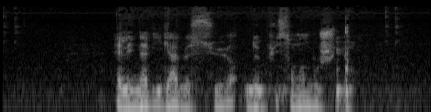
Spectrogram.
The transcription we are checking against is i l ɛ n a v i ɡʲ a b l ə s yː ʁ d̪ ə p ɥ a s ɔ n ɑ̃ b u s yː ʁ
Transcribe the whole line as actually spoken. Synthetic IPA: ɛ l ɛ n a v i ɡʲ a b l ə s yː ʁ d̪ ə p ɥ i s ɔ̃ n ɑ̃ b u ʃ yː ʁ

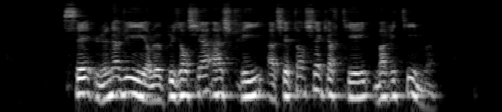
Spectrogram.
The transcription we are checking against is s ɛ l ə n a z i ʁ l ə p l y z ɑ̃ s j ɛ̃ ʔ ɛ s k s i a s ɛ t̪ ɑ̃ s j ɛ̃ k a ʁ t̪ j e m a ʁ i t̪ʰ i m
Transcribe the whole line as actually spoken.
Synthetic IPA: s ɛ l ə n a v i ʁ l ə p l y z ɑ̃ s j ɛ̃ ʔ ɛ̃ s k χ i a s ɛ t̪ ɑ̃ s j ɛ̃ k a ʁ t̪ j e m a ʁ i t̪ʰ i m

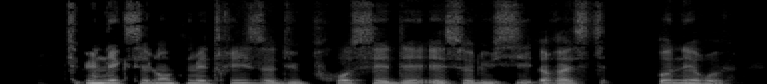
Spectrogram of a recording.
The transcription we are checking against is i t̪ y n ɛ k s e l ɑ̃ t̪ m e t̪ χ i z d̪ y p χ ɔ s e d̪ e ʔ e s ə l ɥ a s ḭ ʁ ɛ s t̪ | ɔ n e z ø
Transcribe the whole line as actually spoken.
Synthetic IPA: i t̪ y n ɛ k s e l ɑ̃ t̪ m e t̪ χ i z d̪ y p χ ɔ s e d̪ e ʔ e s ə l ɥ i s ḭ ʁ ɛ s t̪ | ɔ n e ʁ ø

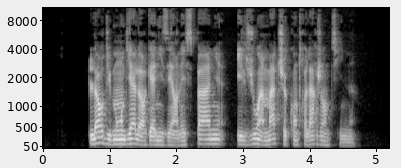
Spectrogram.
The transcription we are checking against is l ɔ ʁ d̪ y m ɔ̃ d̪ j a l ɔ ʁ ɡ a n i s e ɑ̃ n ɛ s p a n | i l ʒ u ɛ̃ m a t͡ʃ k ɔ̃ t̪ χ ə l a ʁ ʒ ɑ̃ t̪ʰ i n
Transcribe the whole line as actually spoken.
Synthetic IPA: l ɔ ʁ d̪ y m ɔ̃ d̪ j a l ɔ ʁ ɡ a n i z e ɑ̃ n ɛ s p a ɲ | i l ʒ u ɛ̃ m a t͡ʃ k ɔ̃ t̪ χ ə l a ʁ ʒ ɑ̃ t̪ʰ i n

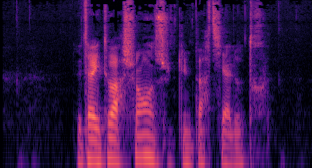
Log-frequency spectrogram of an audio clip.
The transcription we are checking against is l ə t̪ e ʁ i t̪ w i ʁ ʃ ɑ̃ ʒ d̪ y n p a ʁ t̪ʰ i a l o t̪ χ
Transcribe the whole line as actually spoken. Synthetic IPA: l ə t̪ e ʁ i t̪ w a ʁ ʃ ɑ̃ ʒ d̪ y n p a ʁ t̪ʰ i a l o t̪ χ

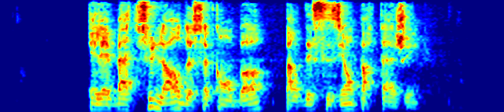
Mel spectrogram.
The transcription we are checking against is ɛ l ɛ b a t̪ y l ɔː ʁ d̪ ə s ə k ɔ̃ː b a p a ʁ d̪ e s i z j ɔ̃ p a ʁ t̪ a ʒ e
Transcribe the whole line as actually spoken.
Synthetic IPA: ɛ l ɛ b a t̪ y l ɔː ʁ d̪ ə s ə k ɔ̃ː b a p a ʁ d̪ e s i z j ɔ̃ p a ʁ t̪ a ʒ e

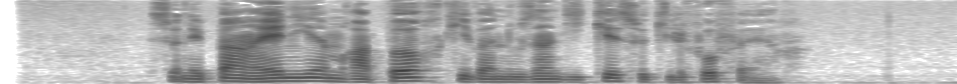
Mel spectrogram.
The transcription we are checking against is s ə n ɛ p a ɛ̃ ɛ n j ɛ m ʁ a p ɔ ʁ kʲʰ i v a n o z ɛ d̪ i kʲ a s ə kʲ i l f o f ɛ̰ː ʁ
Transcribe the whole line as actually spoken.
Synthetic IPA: s ə n ɛ p a ɛ̃ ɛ n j ɛ m ʁ a p ɔ ʁ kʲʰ i v a n u z ɛ̃ d̪ i kʲ e s ə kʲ i l f o f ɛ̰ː ʁ

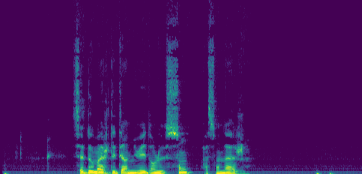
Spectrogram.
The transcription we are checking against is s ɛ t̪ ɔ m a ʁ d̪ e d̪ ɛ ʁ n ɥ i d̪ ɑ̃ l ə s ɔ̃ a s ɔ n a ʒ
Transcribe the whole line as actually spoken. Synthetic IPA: s ɛ d̪ ɔ m a ʒ d̪ e t̪ ɛ ʁ n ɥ e d̪ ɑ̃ l ə s ɔ̃ a s ɔ̃ n a ʒ

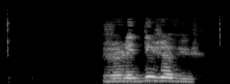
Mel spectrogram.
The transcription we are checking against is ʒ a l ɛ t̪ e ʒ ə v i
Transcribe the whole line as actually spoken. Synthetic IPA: ʒ ə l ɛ d̪ e ʒ a v y

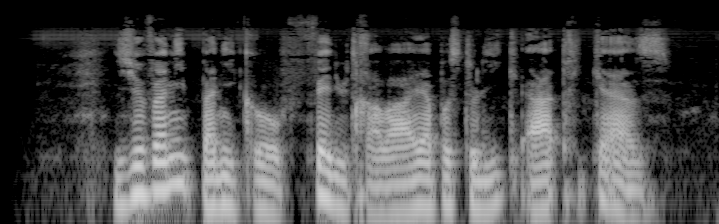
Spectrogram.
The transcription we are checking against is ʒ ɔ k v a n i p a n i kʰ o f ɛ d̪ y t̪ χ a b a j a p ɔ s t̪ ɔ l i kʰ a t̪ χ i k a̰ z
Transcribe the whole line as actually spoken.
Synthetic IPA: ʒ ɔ v a n i p a n i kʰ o f ɛ d̪ y t̪ χ a v a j a p ɔ s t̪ ɔ l i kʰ a t̪ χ i k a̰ z

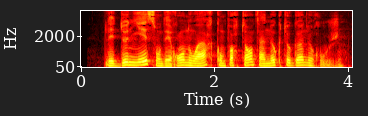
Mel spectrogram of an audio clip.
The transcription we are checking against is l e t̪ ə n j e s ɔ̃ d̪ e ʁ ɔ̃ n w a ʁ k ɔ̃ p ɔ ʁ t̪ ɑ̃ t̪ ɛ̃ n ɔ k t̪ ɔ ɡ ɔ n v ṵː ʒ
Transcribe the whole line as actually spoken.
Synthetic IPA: l e d̪ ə n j e s ɔ̃ d̪ e ʁ ɔ̃ n w a ʁ k ɔ̃ p ɔ ʁ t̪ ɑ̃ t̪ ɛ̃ n ɔ k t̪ ɔ ɡ ɔ n ʁ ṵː ʒ

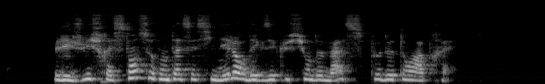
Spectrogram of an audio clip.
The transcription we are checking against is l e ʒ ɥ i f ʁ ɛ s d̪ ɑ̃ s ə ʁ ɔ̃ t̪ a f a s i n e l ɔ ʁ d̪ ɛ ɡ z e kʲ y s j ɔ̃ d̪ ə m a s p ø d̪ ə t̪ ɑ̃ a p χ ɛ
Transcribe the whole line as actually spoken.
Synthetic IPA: l e ʒ ɥ i f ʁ ɛ s t̪ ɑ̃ s ə ʁ ɔ̃ t̪ a s a s i n e l ɔ ʁ d̪ ɛ ɡ z e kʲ y s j ɔ̃ d̪ ə m a s p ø d̪ ə t̪ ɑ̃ a p χ ɛ

